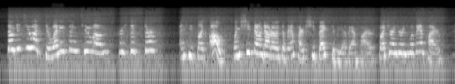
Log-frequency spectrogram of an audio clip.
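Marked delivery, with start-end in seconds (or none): 0.1-3.1 mock meek, timid, very high voice. Retelling a story, speaker voices the plague doctor asking: imitating a timid question. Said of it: "the plague doctor very timidly goes".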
